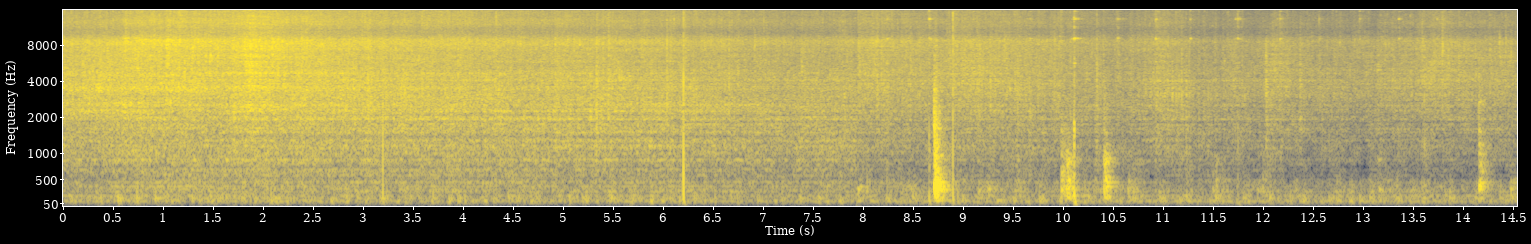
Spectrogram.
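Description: Water poured into a hot pan of star fruit pieces in oil and spices, sizzling loudly for the first couple of seconds and then easing into a steady hiss. From about the middle on, a spatula stirs the pieces and knocks a few times against the non-stick pan.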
